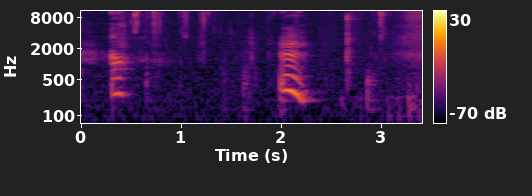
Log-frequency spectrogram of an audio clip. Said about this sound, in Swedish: Vad är det vi äter idag då? Pizza. Hemma gjorde va?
